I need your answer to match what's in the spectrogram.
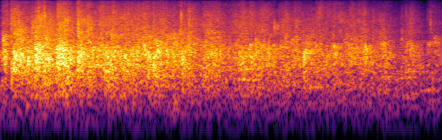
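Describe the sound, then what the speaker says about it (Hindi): An audience at a live talk claps for themselves in a sustained, dense burst of applause that stays loud throughout and eases slightly toward the end, with no voices over it. "ताली बजाओ अपने लिए"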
